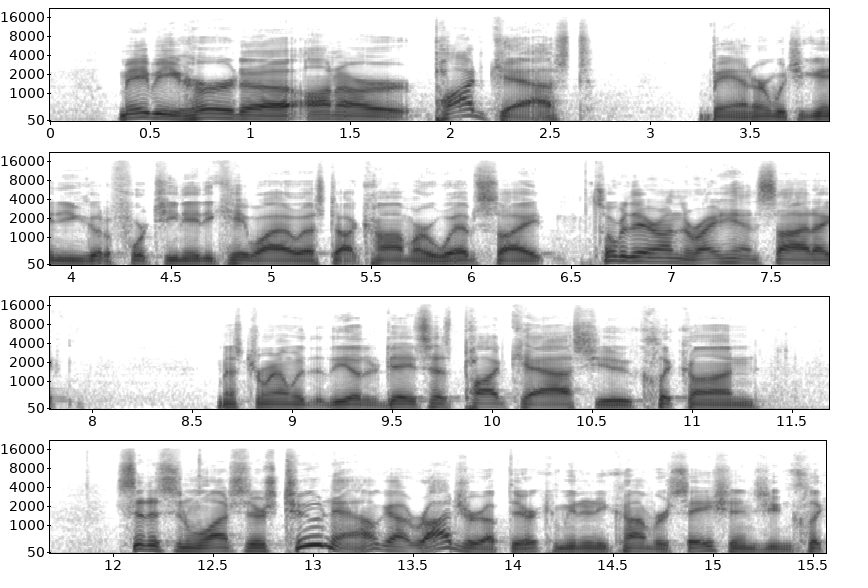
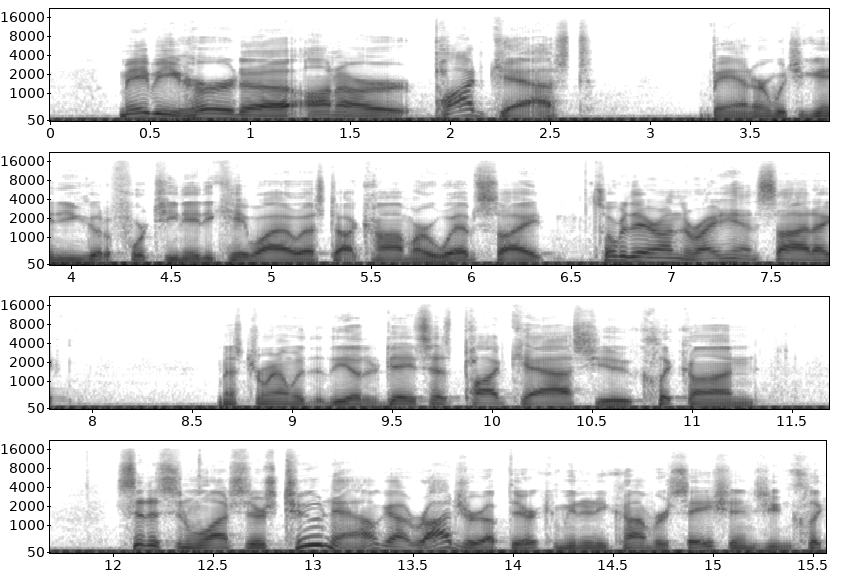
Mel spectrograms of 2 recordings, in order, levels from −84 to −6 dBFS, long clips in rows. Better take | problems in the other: first | low rumble; faint; throughout; 20 dB below the speech

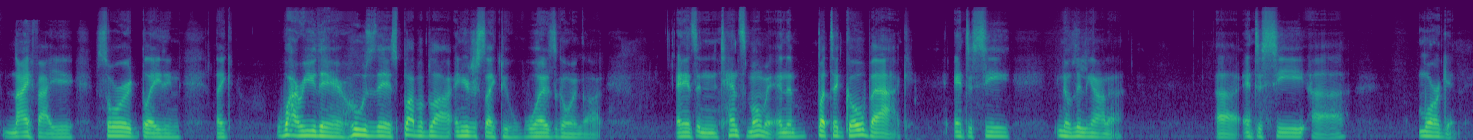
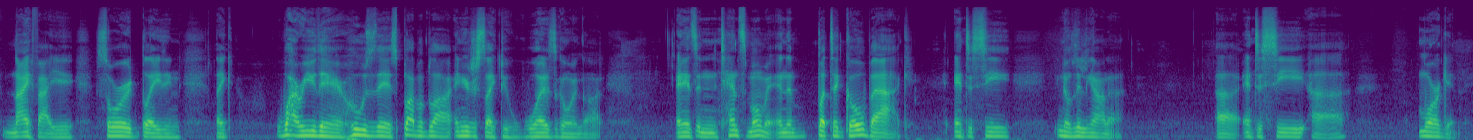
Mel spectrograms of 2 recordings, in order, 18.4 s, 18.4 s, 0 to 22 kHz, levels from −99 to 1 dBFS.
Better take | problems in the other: second | garbled, watery; slightly; nothing above 17.5 kHz

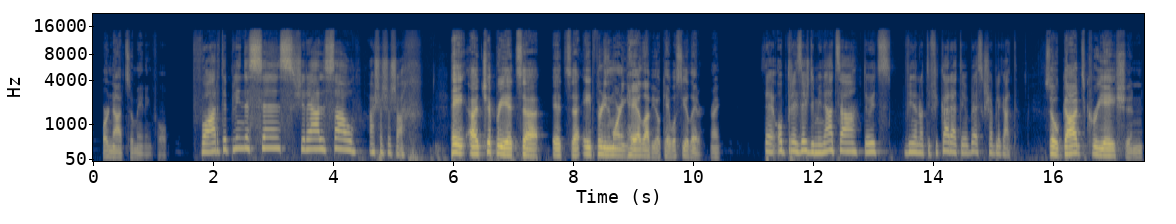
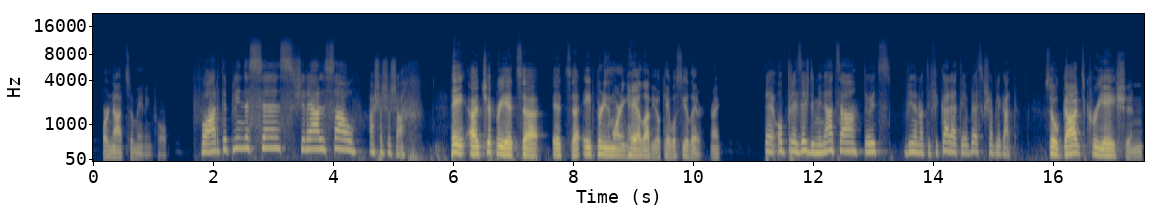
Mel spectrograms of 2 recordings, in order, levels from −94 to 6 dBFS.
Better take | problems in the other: first | muffled; very; fading above 2 kHz

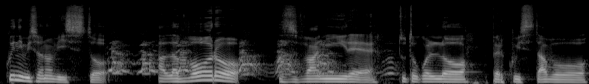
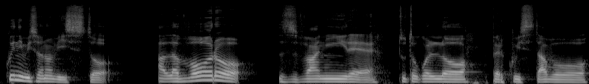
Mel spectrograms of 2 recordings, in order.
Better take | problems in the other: second | dog barking; noticeable; from 1 to 4 s; peak 7 dB below the speech

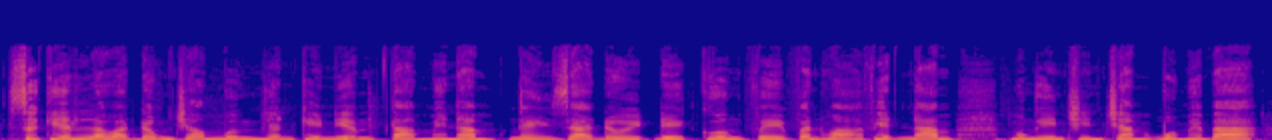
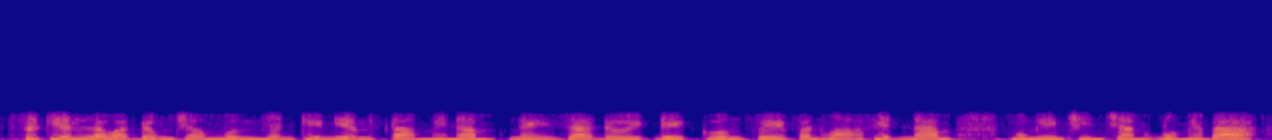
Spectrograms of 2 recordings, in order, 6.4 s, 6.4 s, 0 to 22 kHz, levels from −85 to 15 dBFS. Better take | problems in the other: first | garbled, watery; badly; nothing above 4 kHz

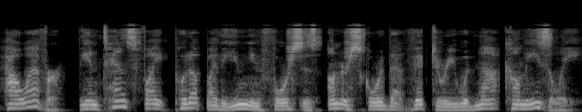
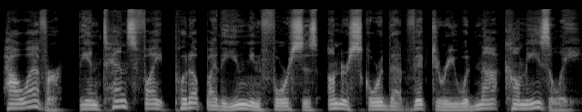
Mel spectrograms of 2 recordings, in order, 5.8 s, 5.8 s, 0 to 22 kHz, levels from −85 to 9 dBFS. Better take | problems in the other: second | garbled, watery; badly; nothing above 7.5 kHz

